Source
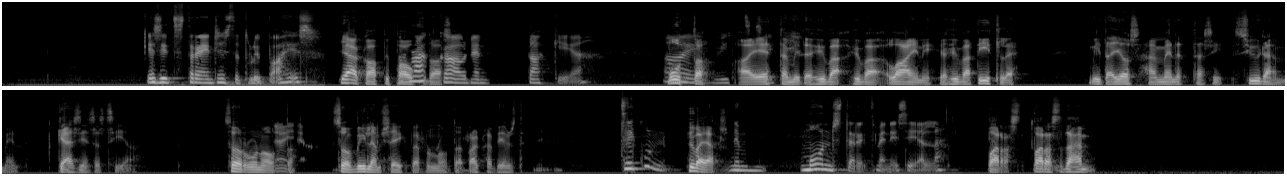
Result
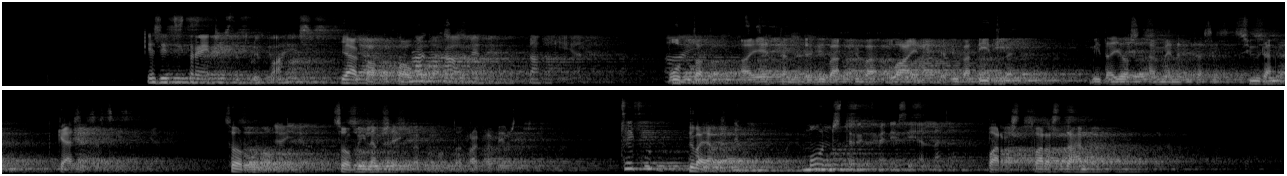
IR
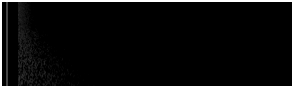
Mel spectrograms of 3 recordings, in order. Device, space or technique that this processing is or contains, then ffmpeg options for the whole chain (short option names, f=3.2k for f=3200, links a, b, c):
PA in a hall: -filter_complex "[0:a]highpass=f=180:w=0.5412,highpass=f=180:w=1.3066,equalizer=f=3.4k:t=o:w=0.66:g=7,aecho=1:1:160:0.335[a];[1:a]atrim=start_sample=2205[b];[a][b]afir=irnorm=-1:irlink=0,asettb=1/sr,asplit=3[c][d][e];[c]atrim=end=5.504[f];[d]atrim=start=5.5:end=6.71,asetpts=PTS-STARTPTS,afade=t=in:d=0.004:c=qsin,afade=t=out:st=1.206:d=0.004:c=qsin,highpass=f=570:p=1[g];[e]atrim=start=6.706[h];[f][g]acrossfade=d=0.004:c1=hsin:c2=qsin[i];[i][h]acrossfade=d=0.004:c1=qsin:c2=hsin,asplit=2[j][k];[k]adelay=890,lowpass=f=2.8k:p=1,volume=-21.5dB,asplit=2[l][m];[m]adelay=890,lowpass=f=2.8k:p=1,volume=0.3[n];[j][l][n]amix=inputs=3:normalize=0,volume=-8dB"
